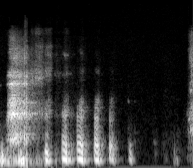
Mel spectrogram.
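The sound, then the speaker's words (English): A pet dog barks: a loud opening burst, then a quick run of short, sharp barks or yips that trails off into quiet before another burst at the end. “Yeah, Finn, that's my dog this time. He wants to compete with Chewy.”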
